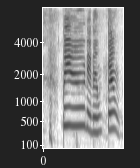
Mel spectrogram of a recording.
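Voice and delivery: high wailing mouthed guitar lick; high sung guitar noise; vocal guitar riff. Retold or imitated. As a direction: imitate the opening guitar riff with the voice. Mimics the guitar intro riff.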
